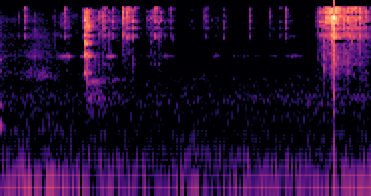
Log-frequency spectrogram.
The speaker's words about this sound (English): Jingle those keys louder, baby.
